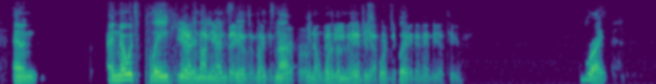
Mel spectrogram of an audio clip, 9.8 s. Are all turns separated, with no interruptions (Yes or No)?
No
